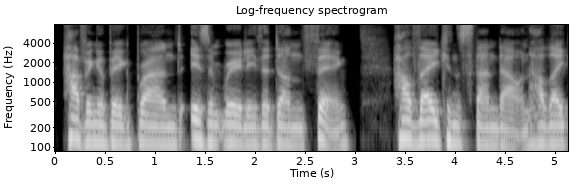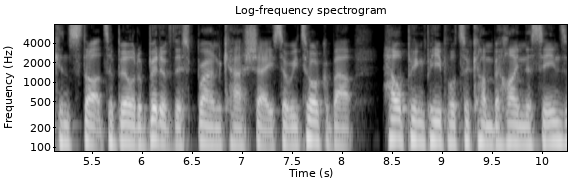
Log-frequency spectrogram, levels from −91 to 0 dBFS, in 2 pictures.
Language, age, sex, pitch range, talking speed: English, 20-39, male, 100-115 Hz, 220 wpm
